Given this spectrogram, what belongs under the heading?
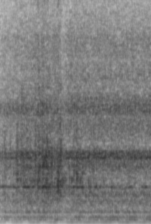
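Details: South Bend toolpost grinder, end cap removed or backed out so the cotter pin no longer scratches inside it: smooth even high-pitched spin, no scratching or rattle; running quietly and healthy.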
